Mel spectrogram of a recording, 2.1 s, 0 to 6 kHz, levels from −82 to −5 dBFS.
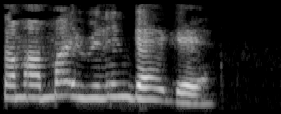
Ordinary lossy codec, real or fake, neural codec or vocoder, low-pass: MP3, 24 kbps; fake; vocoder, 22.05 kHz, 80 mel bands, HiFi-GAN; 5.4 kHz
